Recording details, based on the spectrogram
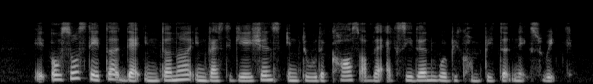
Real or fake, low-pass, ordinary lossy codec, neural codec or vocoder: real; 7.2 kHz; none; none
